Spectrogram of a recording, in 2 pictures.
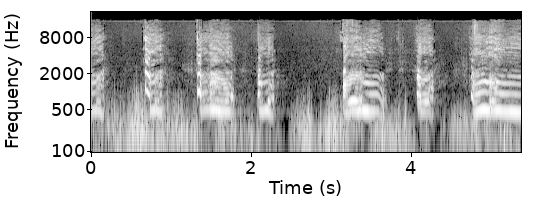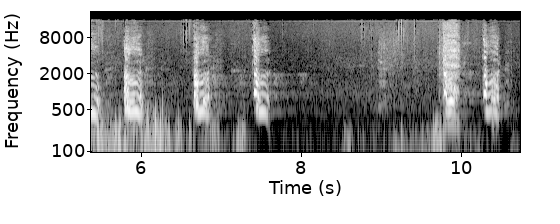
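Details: Young female Walker hound baying at a raccoon held in a cage; loud harmonic howling bawls in bursts with short gaps, low rumbling background noise under the calls and a quieter stretch near the end.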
